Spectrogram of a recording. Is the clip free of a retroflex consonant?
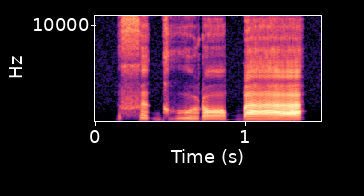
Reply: no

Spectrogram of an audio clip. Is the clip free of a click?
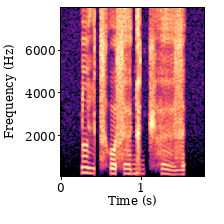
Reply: yes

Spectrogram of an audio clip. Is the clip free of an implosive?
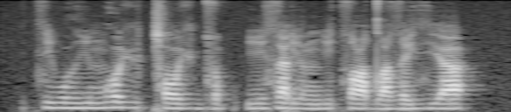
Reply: yes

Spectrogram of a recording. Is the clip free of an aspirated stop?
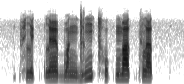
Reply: no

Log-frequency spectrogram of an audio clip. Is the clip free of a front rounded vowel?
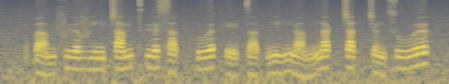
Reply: yes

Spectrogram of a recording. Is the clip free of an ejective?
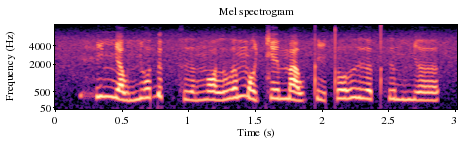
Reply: yes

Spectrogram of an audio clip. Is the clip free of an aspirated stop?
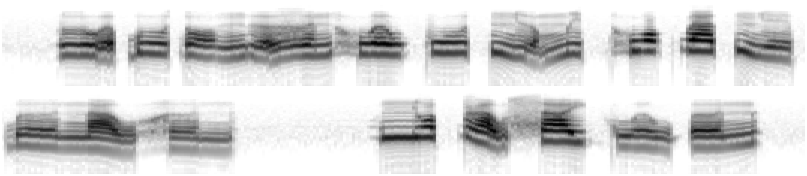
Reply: yes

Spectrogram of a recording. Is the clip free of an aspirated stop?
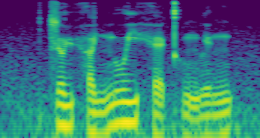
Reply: no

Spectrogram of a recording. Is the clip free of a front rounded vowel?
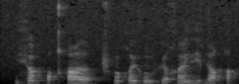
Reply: no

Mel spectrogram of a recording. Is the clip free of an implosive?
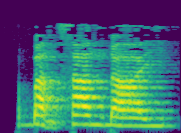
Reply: no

